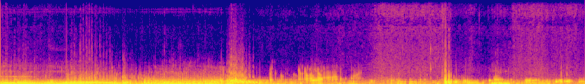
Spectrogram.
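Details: Cat's stomach growl: low, rolling gurgles and rumbles from the belly as gas and fluid move through the gut; ordinary borborygmi.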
